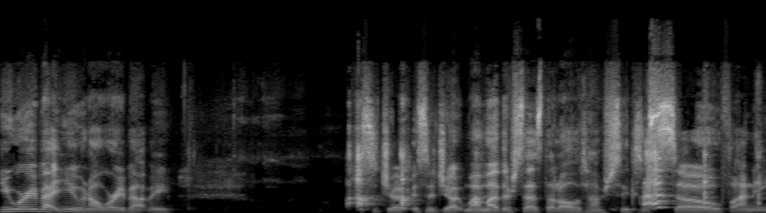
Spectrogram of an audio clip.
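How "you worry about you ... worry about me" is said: ordinary talk, nothing marked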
